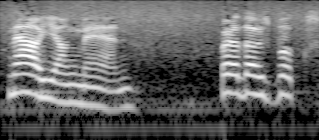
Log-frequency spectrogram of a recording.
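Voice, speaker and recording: Woman acting fussy, scolding mother, lively pitch. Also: natural voice. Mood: stern scolding. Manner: brisk, disapproving, no-nonsense. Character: scolding, fussing, practical small-town mother, middle-aged woman. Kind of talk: old-time radio drama acting. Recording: hissy, dull vintage radio recording.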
